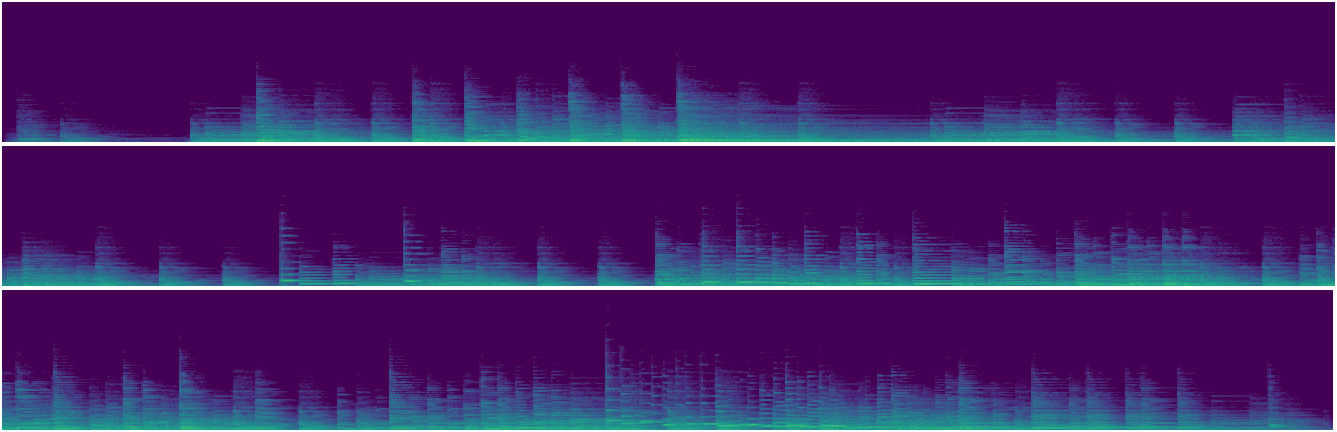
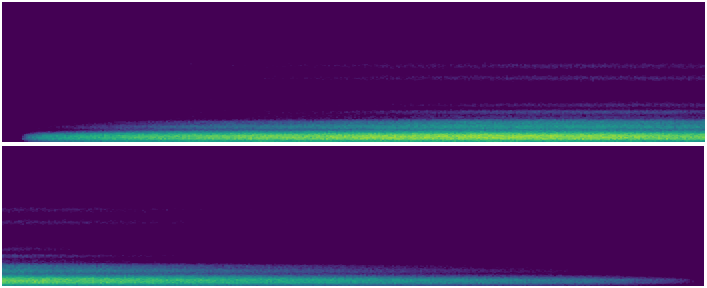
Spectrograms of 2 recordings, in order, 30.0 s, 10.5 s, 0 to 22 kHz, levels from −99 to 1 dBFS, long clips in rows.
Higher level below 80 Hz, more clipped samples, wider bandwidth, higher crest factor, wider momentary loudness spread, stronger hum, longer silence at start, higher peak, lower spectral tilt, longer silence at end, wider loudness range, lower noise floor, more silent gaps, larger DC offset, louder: first, -50 dBFS vs -66 dBFS; neither; first, 9.6 kHz vs 3.7 kHz; about the same, 18 dB vs 18 dB; second, 12 LU vs 21 LU; neither; second, 0.1 s vs 0.4 s; second, -22 dBFS vs -2 dBFS; second, -7 dB/octave vs -9 dB/octave; second, 0.2 s vs 2.65 s; second, 7 LU vs 17 LU; about the same, -78 dBFS vs -77 dBFS; neither; neither; second, -40 LUFS vs -19 LUFS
